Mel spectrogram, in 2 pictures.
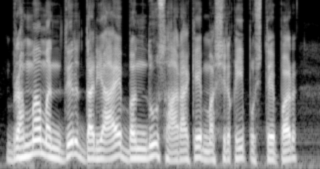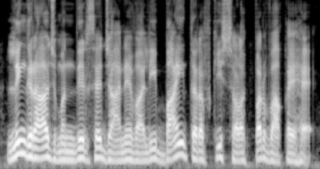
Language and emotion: Urdu, neutral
